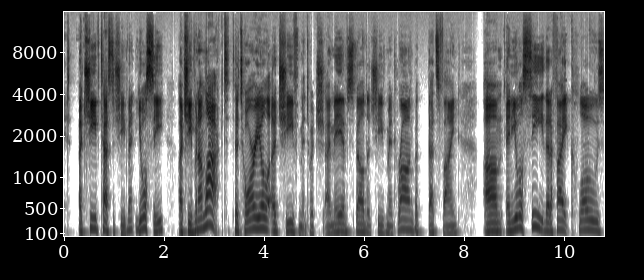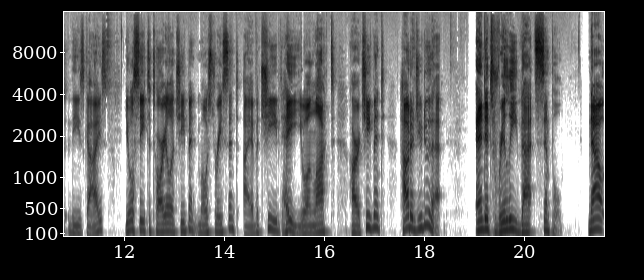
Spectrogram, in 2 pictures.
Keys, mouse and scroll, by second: 6.8 Tab, 9.9 click, 10.7 click, 20.3 Tab.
